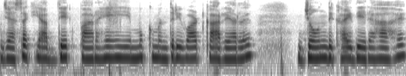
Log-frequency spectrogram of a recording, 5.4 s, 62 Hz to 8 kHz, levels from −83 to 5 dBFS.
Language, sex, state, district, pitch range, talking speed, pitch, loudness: Hindi, female, Chhattisgarh, Korba, 190-205 Hz, 165 wpm, 200 Hz, -18 LUFS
